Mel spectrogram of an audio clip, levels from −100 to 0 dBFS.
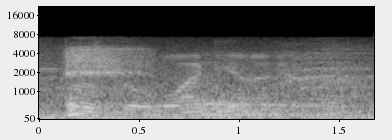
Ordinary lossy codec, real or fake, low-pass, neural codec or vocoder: none; real; 7.2 kHz; none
